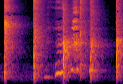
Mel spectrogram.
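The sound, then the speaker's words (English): Five sharp hand claps in a steady, moderately paced rhythm, each a crisp slap with a quick decay, with a brief murmured voice sounding between the second and third claps. “Why are you clapping?”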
